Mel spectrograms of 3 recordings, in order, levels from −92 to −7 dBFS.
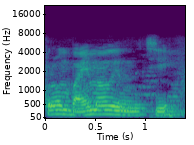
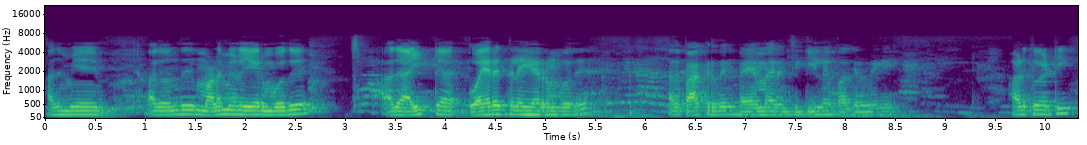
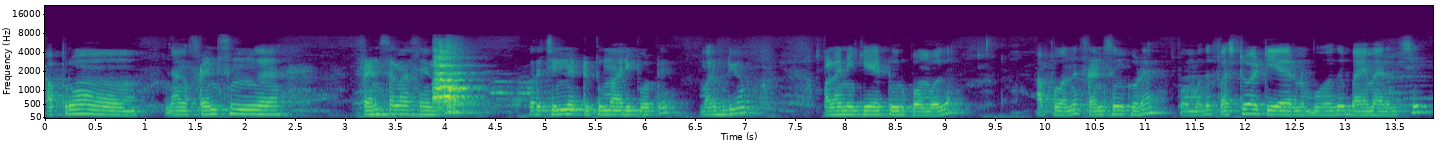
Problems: background sounds at intervals, background conversations at intervals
